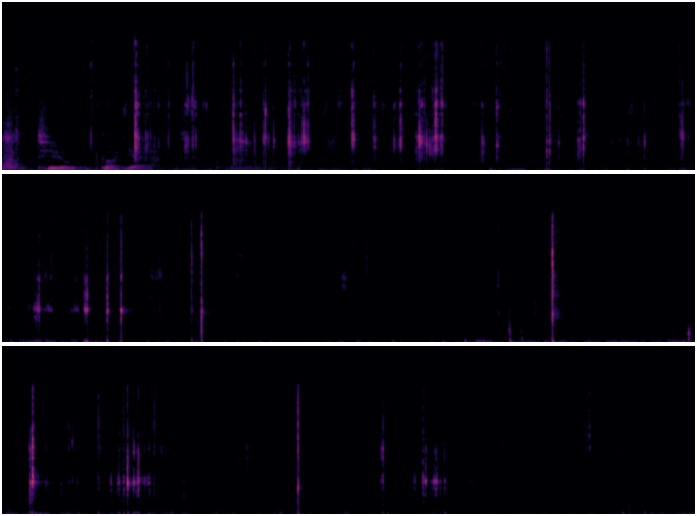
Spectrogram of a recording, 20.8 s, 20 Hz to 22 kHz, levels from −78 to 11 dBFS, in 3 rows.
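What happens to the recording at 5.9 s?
A digital broadcast dropout mutes the sound from 5.87 to 5.91 s, a hole that fits one lost frame, seen as a flat waveform gap and a blank vertical stripe.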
